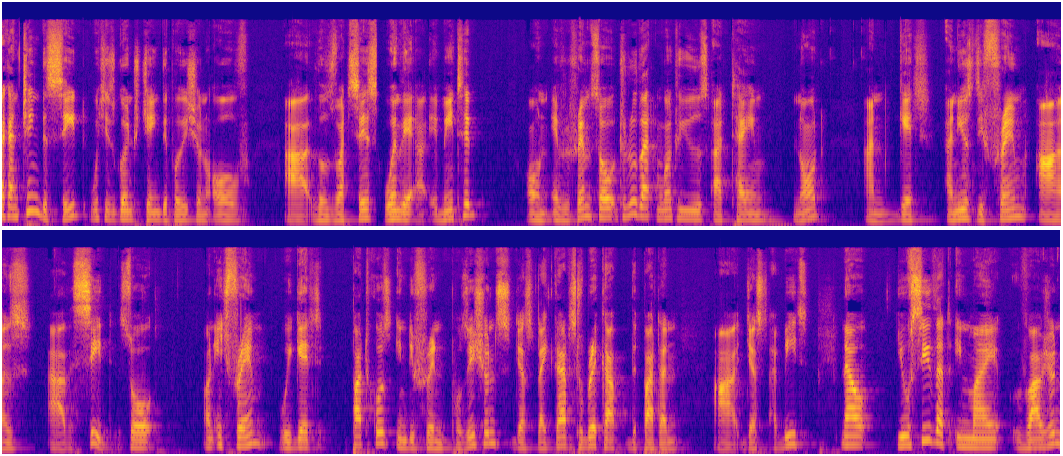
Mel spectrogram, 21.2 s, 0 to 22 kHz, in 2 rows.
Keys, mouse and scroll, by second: 0.8-3.7 drag, 5.7 shift+a, 8.5 click, 9.5 click, 11.8 shift+click, 12.3 space, 18.8 Escape.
